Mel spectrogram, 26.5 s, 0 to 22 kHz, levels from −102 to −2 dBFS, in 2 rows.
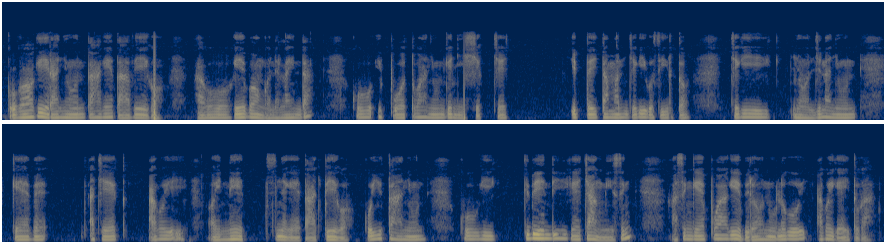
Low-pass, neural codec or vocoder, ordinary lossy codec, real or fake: none; none; none; real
